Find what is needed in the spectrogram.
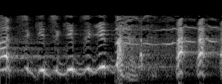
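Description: A person laughing hard in quick, repeated bursts.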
